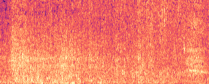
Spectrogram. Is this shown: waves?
yes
